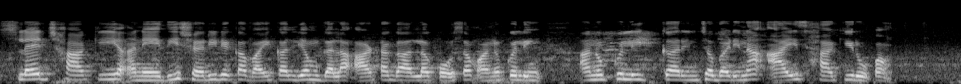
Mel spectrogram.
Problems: constant background noise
